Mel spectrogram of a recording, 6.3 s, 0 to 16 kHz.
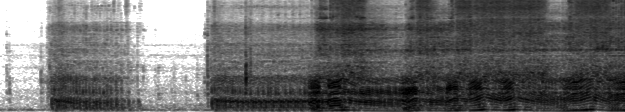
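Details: Stihl MS180C chainsaw on 50:1 mix with replacement carburetor, after idle screw adjustment: fires up and revs cleanly to a steady, even high-pitched scream with no stumbling or surging; normal running.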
